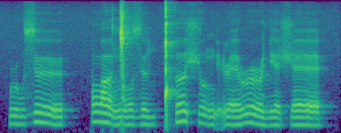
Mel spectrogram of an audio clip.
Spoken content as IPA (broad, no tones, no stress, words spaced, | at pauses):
ɭuzø | lˠə ŋ͡ǀozøʎǃʰə ʃɤŋḛɭɛɹə˞ lʲɛʃɛ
